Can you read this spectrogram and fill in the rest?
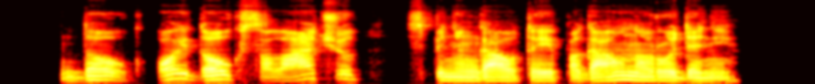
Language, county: Lithuanian, Vilnius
